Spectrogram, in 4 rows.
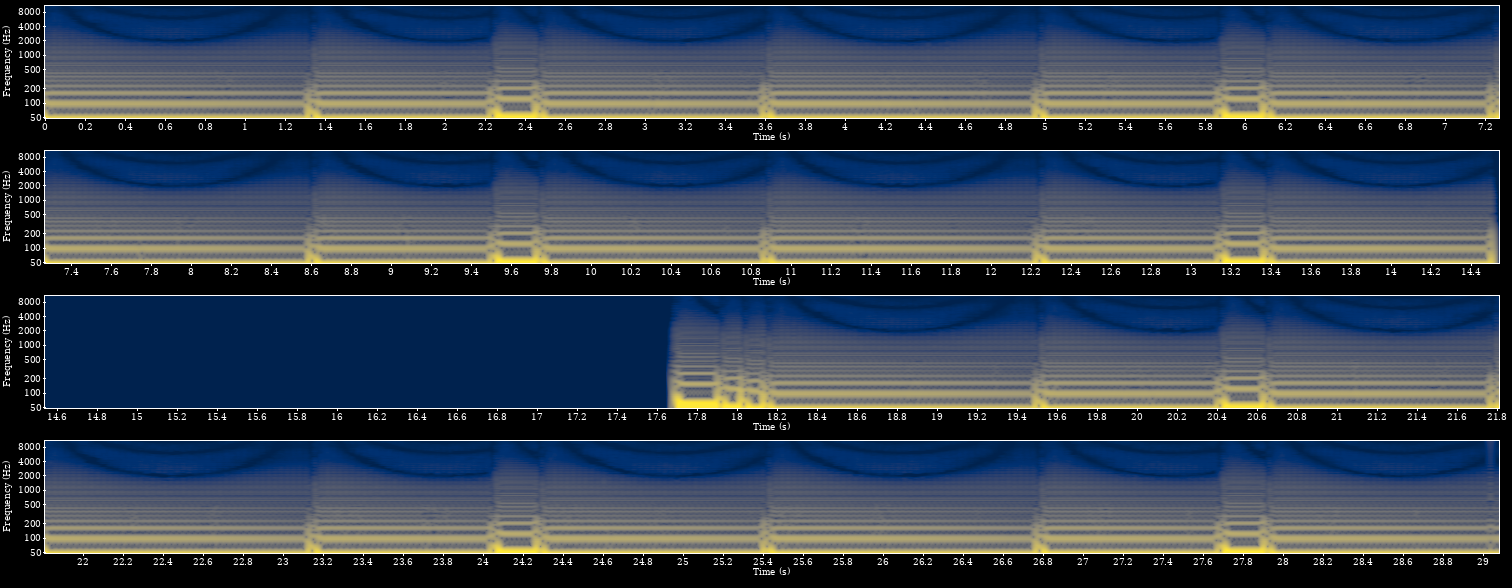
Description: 特拉维斯斯科特Kick和808的热滑行
描述：鸡皮疙瘩式的踢腿和808
标签： 132 bpm Trap Loops Drum Loops 4.89 MB wav Key : D
声道立体声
